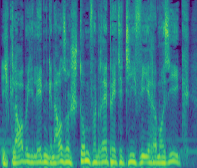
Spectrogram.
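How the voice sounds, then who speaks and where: A man voicing his own misanthropic, hot-tempered alter ego, ranting and sneering over soft piano music. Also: mid-range voice, fairly even intonation, fast talker, natural voice. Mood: ranting scornful.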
